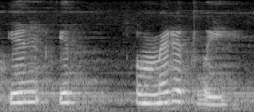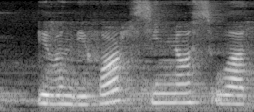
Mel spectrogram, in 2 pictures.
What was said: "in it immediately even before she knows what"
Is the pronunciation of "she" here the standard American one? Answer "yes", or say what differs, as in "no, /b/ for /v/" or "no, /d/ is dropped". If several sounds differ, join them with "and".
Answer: no, /s/ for /ʃ/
